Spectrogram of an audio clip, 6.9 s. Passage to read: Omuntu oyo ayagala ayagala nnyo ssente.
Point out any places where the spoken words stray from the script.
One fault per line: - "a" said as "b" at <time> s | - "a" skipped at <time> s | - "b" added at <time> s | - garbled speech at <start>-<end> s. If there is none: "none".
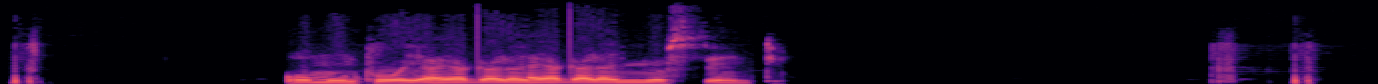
none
